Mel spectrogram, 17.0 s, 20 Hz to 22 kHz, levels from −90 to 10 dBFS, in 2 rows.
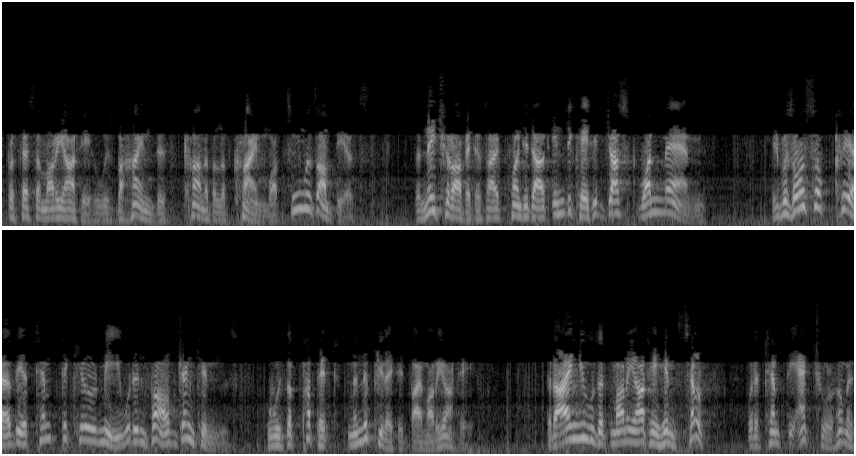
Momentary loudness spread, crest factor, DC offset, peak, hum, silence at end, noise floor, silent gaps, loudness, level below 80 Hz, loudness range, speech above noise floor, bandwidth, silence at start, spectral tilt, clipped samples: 12 LU; 22 dB; under 0.1%; -8 dBFS; none; 0 s; -59 dBFS; none; -29 LUFS; -60 dBFS; 5 LU; 30 dB; 5.8 kHz; 0.05 s; -9 dB/octave; under 0.1%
